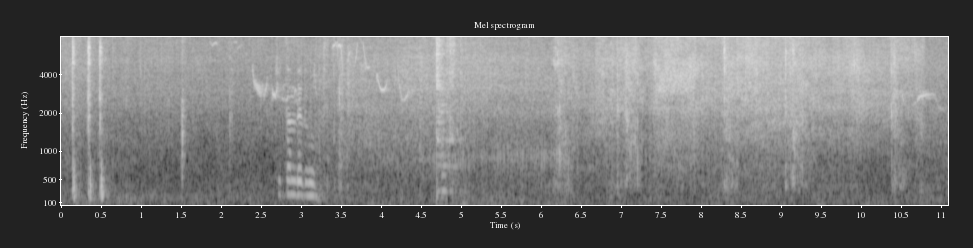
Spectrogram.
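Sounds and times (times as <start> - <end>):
chicken sizzling in hot oil: 0.0 - 11.0
steel spatula scraping pan: 6.2 - 10.9.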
